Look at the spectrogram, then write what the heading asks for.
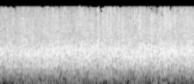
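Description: A concert audience in the large auditorium of the Philharmonie applauds the soloists after an orchestral performance, a soft, uniform wash of many hands clapping with no breaks.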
